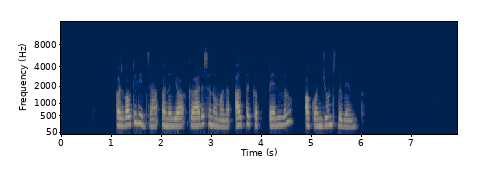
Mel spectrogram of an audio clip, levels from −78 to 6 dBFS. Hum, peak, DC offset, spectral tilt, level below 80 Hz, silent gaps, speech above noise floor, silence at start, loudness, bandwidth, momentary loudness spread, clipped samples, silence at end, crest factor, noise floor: none; -10 dBFS; under 0.1%; -8 dB/octave; -76 dBFS; 4.04-4.15 s, 4.66-4.87 s; over 62 dB; 1.1 s; -29 LUFS; 7 kHz; 8 LU; under 0.1%; 2 s; 20 dB; under -90 dBFS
